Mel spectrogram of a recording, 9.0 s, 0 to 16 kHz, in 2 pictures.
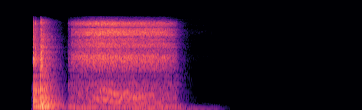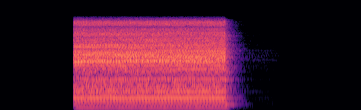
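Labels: At 0.4 seconds, there is a slam. Then, at 0.8 seconds, breathing is audible. Afterwards, at 5.4 seconds, you can hear a car.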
